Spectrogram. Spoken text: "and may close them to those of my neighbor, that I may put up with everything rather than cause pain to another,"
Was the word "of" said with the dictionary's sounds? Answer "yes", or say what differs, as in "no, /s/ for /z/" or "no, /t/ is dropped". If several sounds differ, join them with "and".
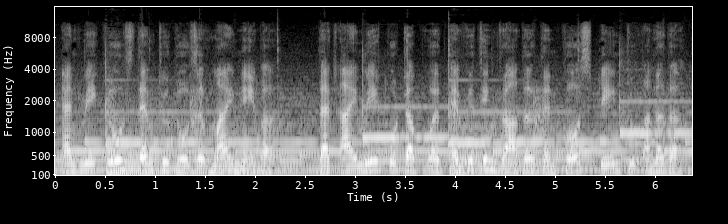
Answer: yes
